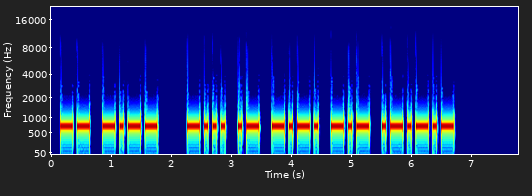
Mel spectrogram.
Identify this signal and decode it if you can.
Morse code, heard as a keyed tone, about 17 wpm, 700 Hz. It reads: MY BACK.
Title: Sentences from Top 1000 Words - Review Part 3 - 17wpm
